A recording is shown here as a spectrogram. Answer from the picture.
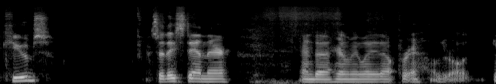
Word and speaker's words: Kubb: It's spelled Kubb, but it's pronounced Cube.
